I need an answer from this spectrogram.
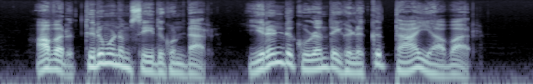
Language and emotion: Tamil, neutral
